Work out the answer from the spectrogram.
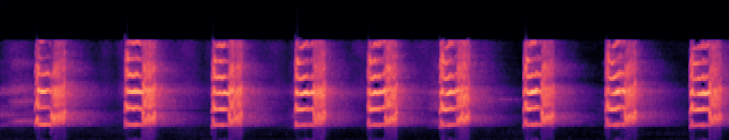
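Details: Lovebird of the fighter type singing ngekek as a lure for other birds: sharp, shrill chirps repeated steadily, about nine in five seconds, evenly spaced and loud.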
